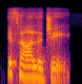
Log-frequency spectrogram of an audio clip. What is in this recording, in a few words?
"ethology", Indian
